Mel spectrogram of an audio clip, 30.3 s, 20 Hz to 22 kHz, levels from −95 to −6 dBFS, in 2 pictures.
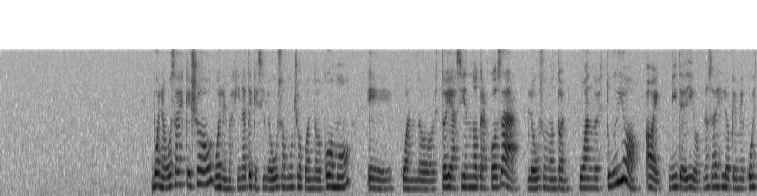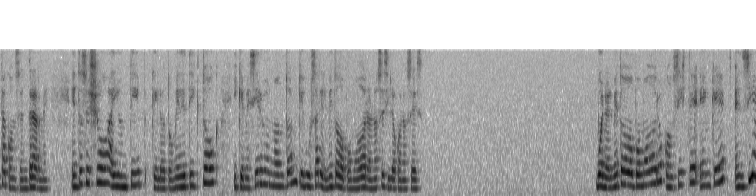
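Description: A speech recording with nothing technically wrong to report. It has come through a WebRTC call path using a wideband codec, so there is nothing above 8 kHz, and the room noise sits about 27 dB below the speech.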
